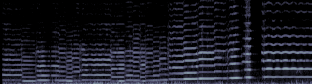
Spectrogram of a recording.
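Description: Solo violin playing a quick run of short notes, then sliding slowly upward into a long held high note near the end.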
